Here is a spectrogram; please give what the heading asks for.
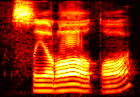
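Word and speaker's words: صراط: Kemudian pada lafal sirat ya kembali lagi di sini shadnya tebal jangan dibaca dengan huruf sin.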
